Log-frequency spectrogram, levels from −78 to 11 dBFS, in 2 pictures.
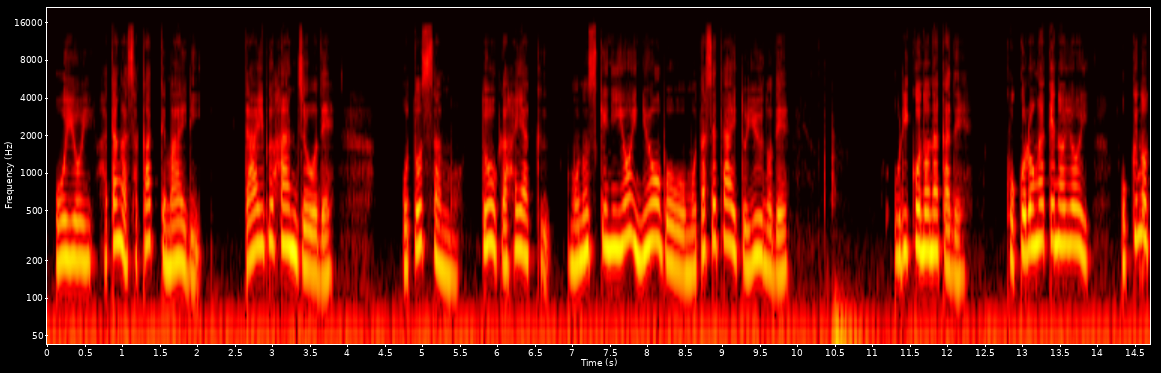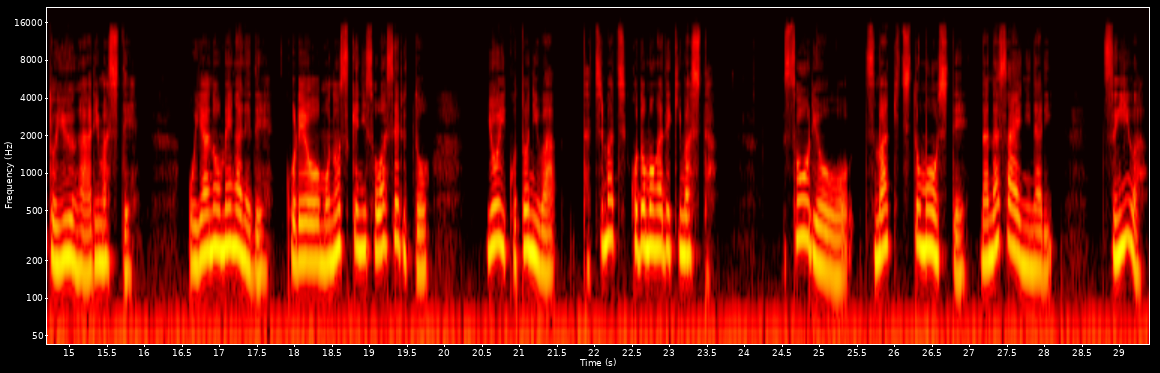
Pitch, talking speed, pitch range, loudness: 220 Hz, 255 characters per minute, 185-255 Hz, -23 LUFS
